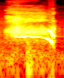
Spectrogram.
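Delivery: very high imitated gasp of surprise; imitated delighted gasp. Register worker receiving flowers, imitated delighted gasp. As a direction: mimic her high, drawn-in "ah". Retold manager's reaction to flowers.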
